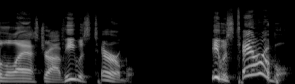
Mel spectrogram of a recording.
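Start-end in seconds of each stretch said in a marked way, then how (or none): 2.1-2.9 exasperated high-pitched repeat; emphatic repeat. Acted. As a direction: jump much higher on terrible. Repeats verdict on Purdy, emphatic.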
